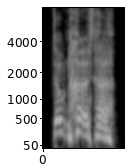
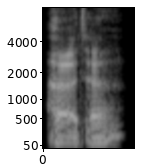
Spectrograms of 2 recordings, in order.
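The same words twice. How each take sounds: First: High, loud, desperate plea; frightened plea. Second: Mocking echo. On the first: Acted. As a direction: scream it in terror. Peter pleads. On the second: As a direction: toss the words back lazily. Renaud mocks the plea.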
